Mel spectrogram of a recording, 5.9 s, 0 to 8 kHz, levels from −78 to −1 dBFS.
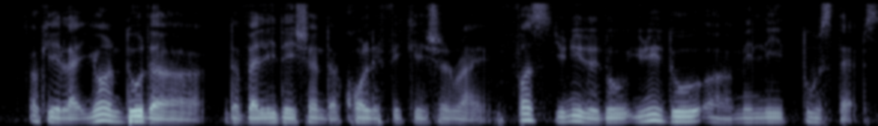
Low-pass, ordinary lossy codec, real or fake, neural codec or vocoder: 7.2 kHz; none; real; none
